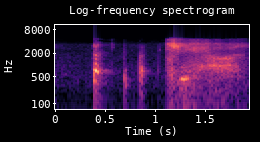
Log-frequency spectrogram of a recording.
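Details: A few short catching breaths, then a single loud sneeze with a trailing hiss after a long teasing build-up.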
